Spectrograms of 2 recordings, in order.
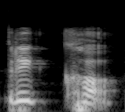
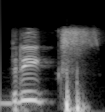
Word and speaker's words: বৃক্ষ: যেমন বাংলায় বৃক্ষ শব্দটি উচ্চারণ হয় বৃক্ষ, অথচ সংস্কৃত উচ্চারণ রীতি অনুযায়ী হবে ব্রিক্স, ঠিক আছে?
